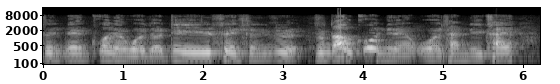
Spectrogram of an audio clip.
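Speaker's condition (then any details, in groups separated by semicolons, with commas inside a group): Cerebral palsy; legs affected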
